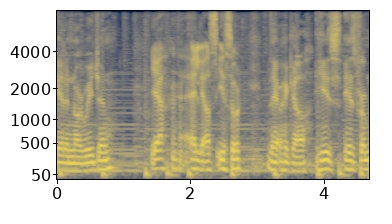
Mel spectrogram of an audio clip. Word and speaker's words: Elias Ishoel: Yeah, Elias Ishoel.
